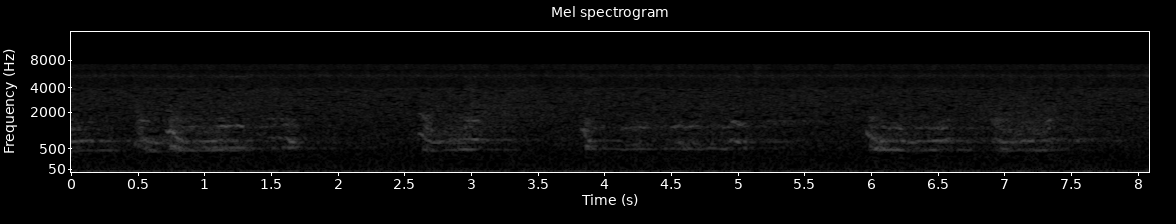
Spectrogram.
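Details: Two Bluetick Coonhounds on a coon hunt, running a track in a cornfield and then treeing in the woods. Distant, drawn-out baying comes in clustered bursts about every second or two, over a steady background hiss.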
